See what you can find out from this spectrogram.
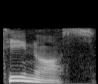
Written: Tinos

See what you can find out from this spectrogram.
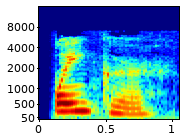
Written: oinker

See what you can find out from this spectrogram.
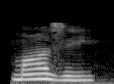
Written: mawsie

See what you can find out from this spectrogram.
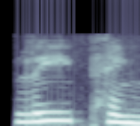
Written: lipeng

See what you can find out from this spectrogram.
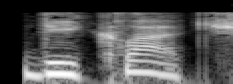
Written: declutch

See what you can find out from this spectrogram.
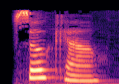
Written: SoCal

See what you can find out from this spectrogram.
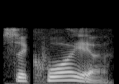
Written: sequoia

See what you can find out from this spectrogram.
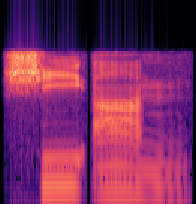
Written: Sian

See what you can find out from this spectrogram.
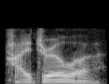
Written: hydrilla

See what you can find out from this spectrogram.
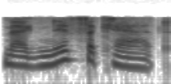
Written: magnificat

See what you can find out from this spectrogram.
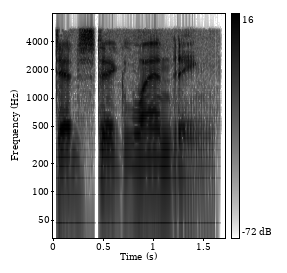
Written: dead-stick landing

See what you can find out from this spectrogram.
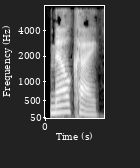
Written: melkite

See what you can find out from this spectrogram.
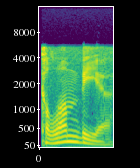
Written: Columbia

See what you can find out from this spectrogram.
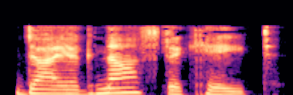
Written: diagnosticate

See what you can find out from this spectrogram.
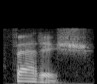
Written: fattish

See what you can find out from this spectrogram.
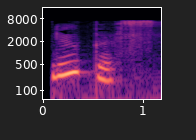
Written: lupous

